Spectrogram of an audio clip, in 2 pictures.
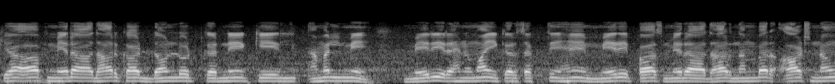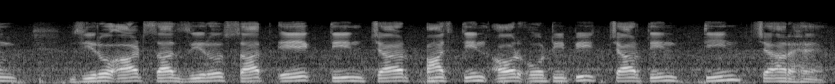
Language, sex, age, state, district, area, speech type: Urdu, male, 18-30, Bihar, Saharsa, rural, read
